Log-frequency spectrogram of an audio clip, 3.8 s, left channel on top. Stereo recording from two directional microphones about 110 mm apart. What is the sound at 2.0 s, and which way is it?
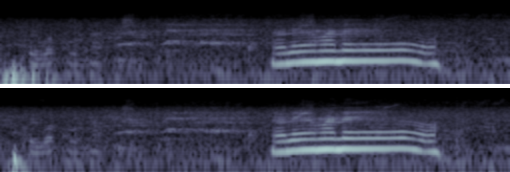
Speech, 5° right (ahead or behind).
